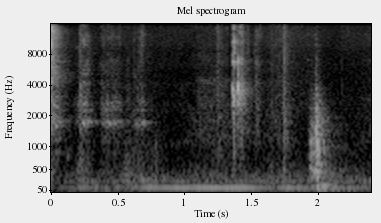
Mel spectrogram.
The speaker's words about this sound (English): And we're going to stir this because it's all clear and it's all spirits. So we're going to stir it.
